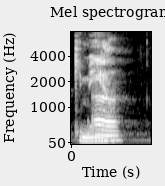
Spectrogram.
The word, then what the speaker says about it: Kamiya: Speaking of people who left companies that probably have a bigger story that we'll learn later, Hideki, and I'm going to butcher this, Kamiya? – That's how I would pronounce it. Hideki Kamiya.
